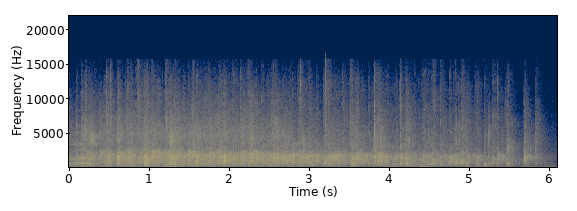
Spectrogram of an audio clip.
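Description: Audience applauding: many hands clapping together in a dense, even patter that dies away near the end.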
